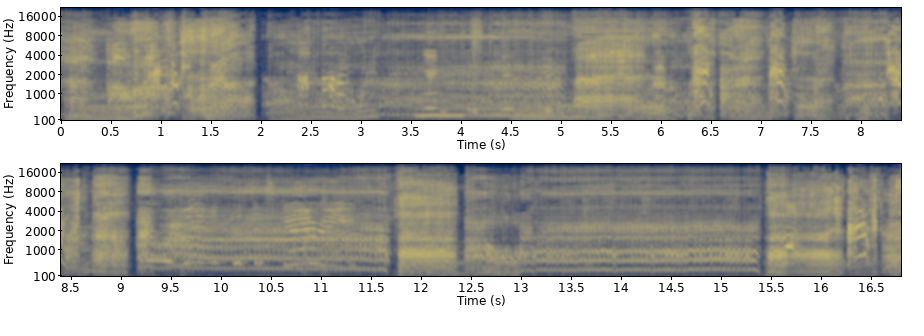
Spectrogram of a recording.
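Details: Pet dogs fighting, sustained guttural growling and snarling with occasional whimpering yelps, a human voice heard briefly in the background.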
